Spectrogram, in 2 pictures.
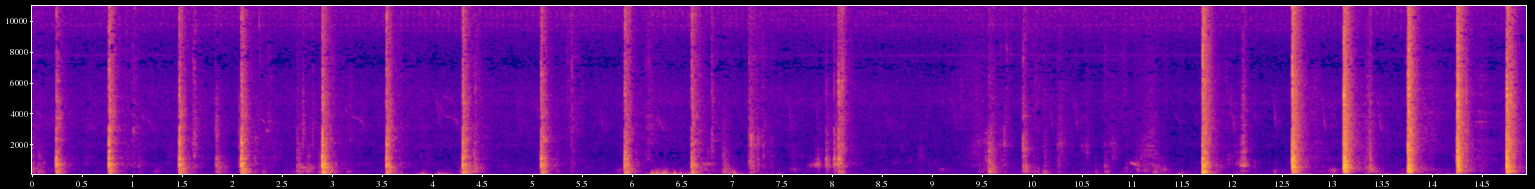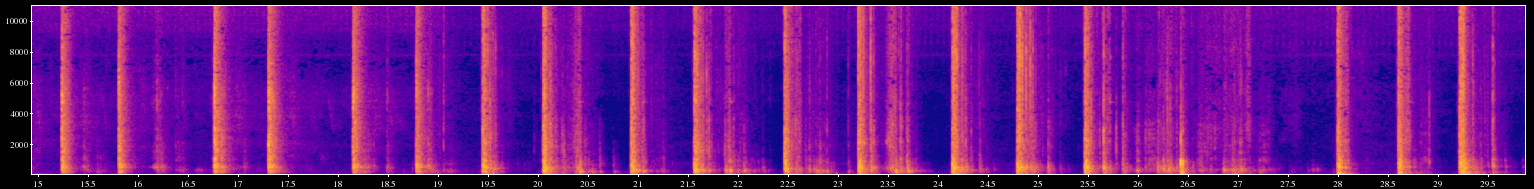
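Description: Machete chopping into a green bamboo pole: a run of sharp strokes, a little more than one a second, with a pause of about three seconds about a third of the way in.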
